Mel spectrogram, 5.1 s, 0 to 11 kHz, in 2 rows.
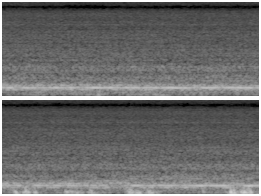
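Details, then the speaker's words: New YESWELDER plasma cutter on 220 V, air hose connected near 50-57 PSI: steady low hum with constant airy hiss, no sputtering or surging; normal running with air flow. "this would be our amps we want to cut at 55 if we want to cut at 27 all the way down to 20 amp so let's get our air hose plugged in"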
